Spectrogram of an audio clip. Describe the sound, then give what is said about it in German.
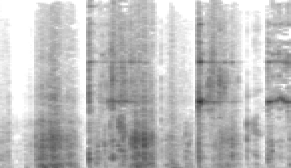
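Crunchy chewing of coconut granola eaten as a snack, in several irregular bursts, with sharp crackling bites breaking through a steady grinding munch, no talking. “Oder man knuspert es einfach so als Snack.”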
